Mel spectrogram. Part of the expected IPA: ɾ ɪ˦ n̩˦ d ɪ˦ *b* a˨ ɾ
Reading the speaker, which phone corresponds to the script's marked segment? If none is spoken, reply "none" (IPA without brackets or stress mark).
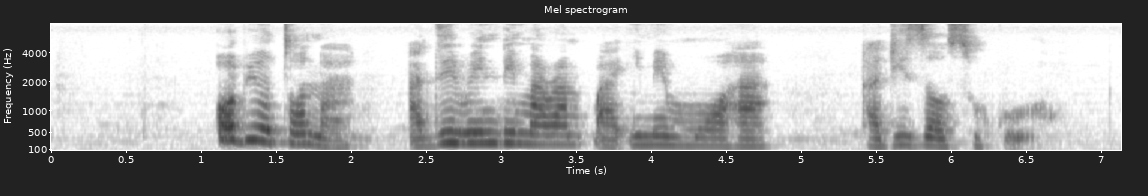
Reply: m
